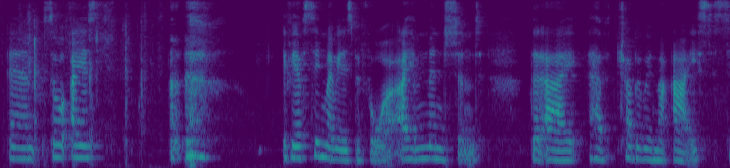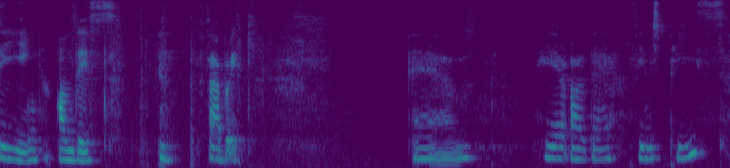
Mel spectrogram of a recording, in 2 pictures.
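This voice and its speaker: Slow, hesitant woman with a cold. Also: lowish voice, bright, forceful tone, slight background noise. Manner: hesitant, many fillers and throat-clearing. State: has a cold, slightly nasal. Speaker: cross-stitch vlogger. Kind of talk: casual monthly update vlog.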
